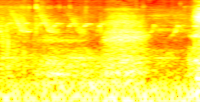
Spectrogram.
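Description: Faint bird chirps in the background, with a brief soft rustle of loose dirt being brushed by hand about a second in.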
